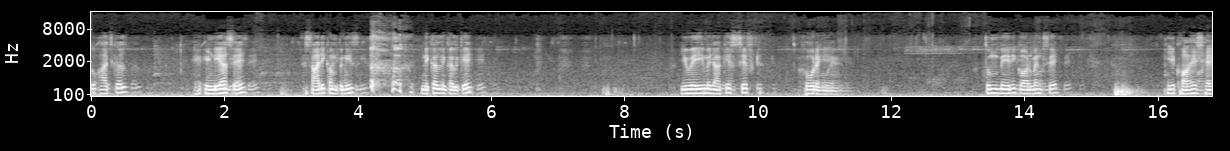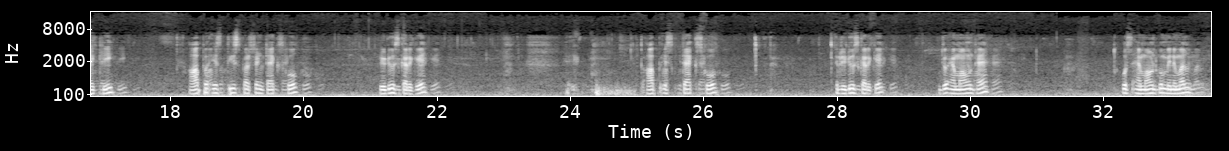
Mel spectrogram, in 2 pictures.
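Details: Student at a stammering therapy centre, trained in breathing, airflow and prolongation techniques, speaking in a public-speaking role-play session; stuttering.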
